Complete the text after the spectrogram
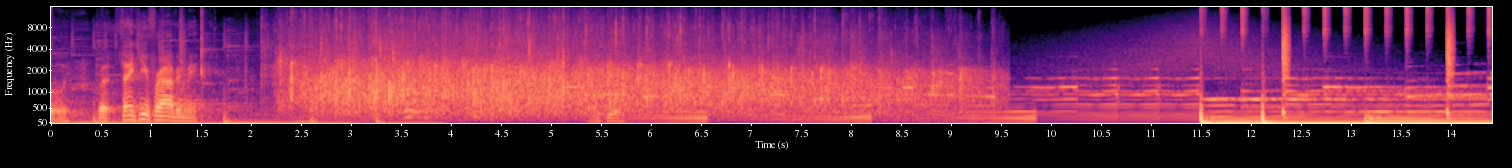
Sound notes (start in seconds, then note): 2.0 applause; 8.5 hip-hop beats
